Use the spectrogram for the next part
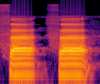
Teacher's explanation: সা আদায় করতে হবে জিহ্বার অগ্রভাগ সামনা এবং সামনের 2 দাঁতের অগ্রভাগ দিয়ে সা আদায় হবে, সা পাতলা করে, সা, সা।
